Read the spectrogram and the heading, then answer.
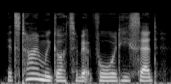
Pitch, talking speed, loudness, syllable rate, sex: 185 Hz, 315 wpm, -17 LUFS, 6.8 syllables/s, female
